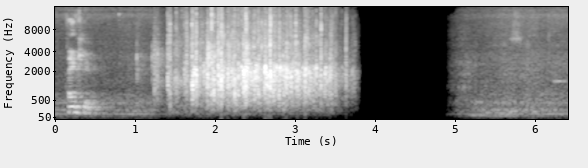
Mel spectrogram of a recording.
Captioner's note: applause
